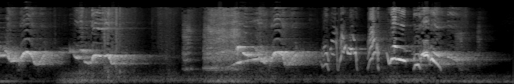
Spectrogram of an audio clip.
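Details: Black-naped oriole in vigorous song, a lure to set orioles singing; repeated raspy nasal falling calls, then a fast series of sharp whistled slurs, with a faint low hum underneath.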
